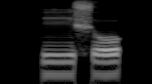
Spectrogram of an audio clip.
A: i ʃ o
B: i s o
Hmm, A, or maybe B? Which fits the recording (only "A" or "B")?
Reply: A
